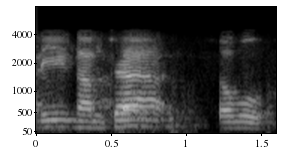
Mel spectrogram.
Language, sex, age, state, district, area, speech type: Odia, male, 45-60, Odisha, Nuapada, urban, conversation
